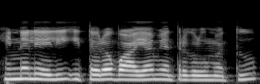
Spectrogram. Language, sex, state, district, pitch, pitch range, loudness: Kannada, female, Karnataka, Bidar, 225 Hz, 215-235 Hz, -13 LUFS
